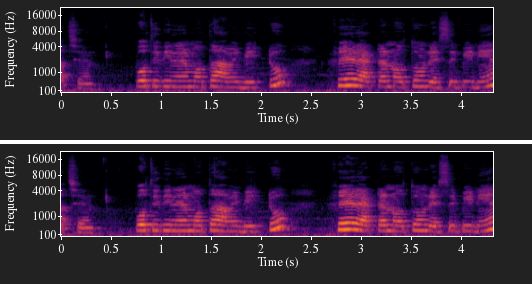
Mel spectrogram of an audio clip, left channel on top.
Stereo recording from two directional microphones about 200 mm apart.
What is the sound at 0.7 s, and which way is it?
Speech, 25° right (ahead or behind).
